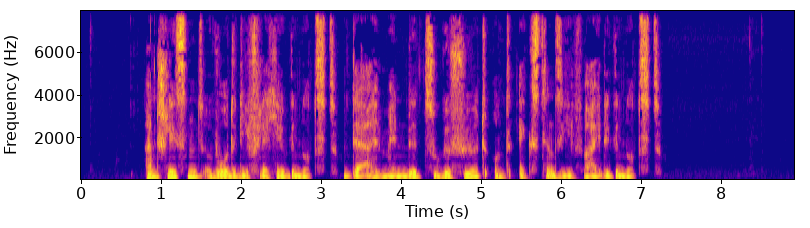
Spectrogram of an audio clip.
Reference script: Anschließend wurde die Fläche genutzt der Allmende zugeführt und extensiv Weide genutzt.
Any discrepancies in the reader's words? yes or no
no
